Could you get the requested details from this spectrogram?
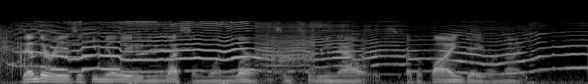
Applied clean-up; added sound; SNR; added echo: none; Squeak; -1 dB; none.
